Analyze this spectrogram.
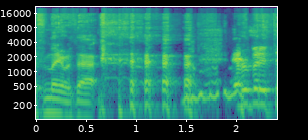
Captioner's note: laughing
